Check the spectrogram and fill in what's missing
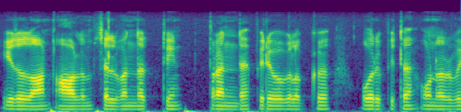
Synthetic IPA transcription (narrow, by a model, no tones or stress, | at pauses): ɪðɯðaːnaːɭɯmsɛlʋɐnd̪ɐt̪ːɪnpɪɾɐnd̪ɐpɪɾɪʋɯɣɐɭɯkːɯ | ɔɾɪpːɪðɐʊɳɐɾʋɯ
